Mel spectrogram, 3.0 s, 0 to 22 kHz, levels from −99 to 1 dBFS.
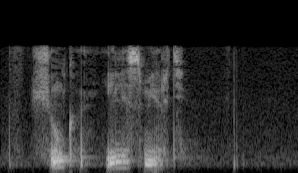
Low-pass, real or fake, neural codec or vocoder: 7.2 kHz; real; none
